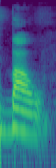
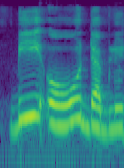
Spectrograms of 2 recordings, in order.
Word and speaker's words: bow: a bow bow bow spelling is same okay spelling same pronunciation different meaning also different now fourth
